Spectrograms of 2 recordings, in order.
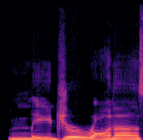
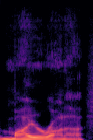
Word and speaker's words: Majorana: if you read it it's spelled like majorana so it's like m a j o r a n a like majorana but I guess it's pronounced Mayana um and it's named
